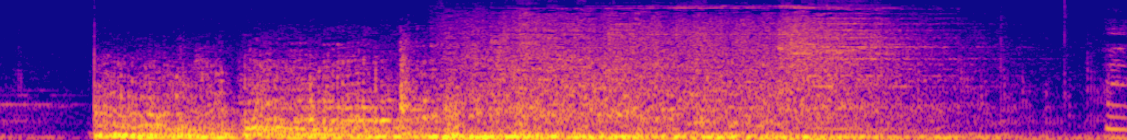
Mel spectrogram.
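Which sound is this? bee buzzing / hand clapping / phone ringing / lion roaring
lion roaring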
